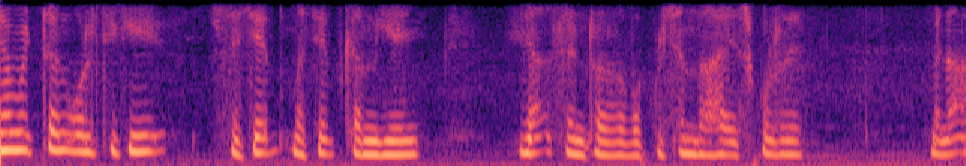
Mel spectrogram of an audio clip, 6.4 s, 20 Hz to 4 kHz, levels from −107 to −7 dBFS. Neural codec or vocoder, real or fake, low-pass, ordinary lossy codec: none; real; 3.6 kHz; AAC, 32 kbps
